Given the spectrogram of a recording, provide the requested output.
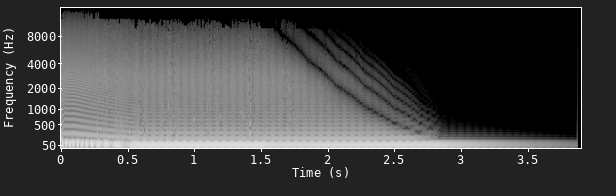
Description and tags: Jungle Bass Hit B0
Jungle Bass [Instrument]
